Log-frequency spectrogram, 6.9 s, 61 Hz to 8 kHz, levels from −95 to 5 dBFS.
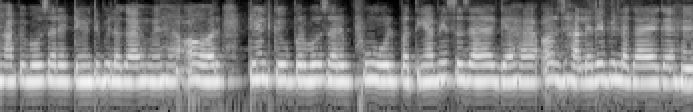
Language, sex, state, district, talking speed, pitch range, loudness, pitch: Hindi, female, Jharkhand, Palamu, 235 wpm, 235-245 Hz, -12 LUFS, 235 Hz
